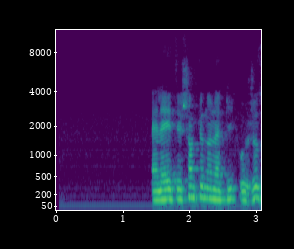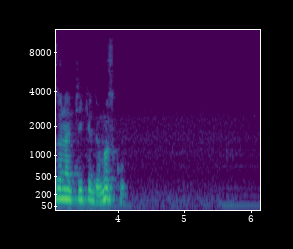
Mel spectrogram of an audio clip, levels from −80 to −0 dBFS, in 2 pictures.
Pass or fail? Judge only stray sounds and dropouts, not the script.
pass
